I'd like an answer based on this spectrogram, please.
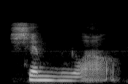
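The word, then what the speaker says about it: שמואל: It is pronounced there as Shemuel.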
